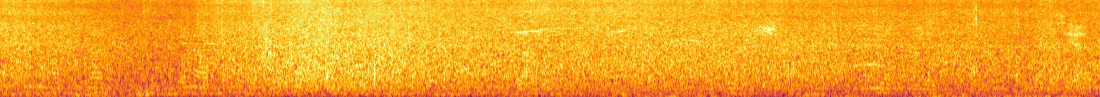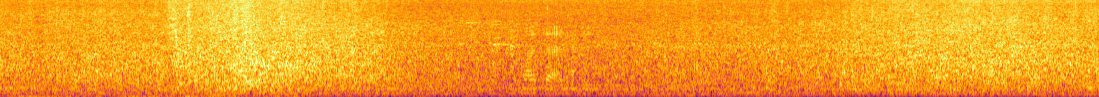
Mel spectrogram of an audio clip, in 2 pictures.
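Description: Wind rushing over the microphone, a steady noise that swells about two seconds in and again near ten seconds.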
